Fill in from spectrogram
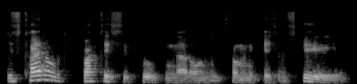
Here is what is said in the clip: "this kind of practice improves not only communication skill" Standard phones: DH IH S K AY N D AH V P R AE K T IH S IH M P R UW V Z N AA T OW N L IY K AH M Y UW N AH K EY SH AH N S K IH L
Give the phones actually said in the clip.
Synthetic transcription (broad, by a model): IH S K AY N D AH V P R AE K T IH S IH P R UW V N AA T OW N L IY K AH M Y UW N AH K EY SH AH N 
